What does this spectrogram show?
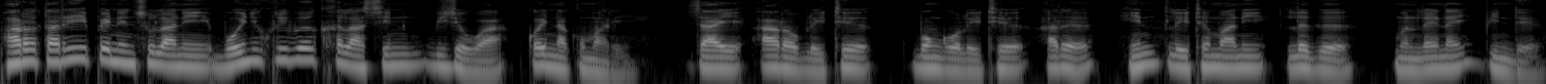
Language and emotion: Bodo, neutral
